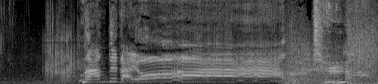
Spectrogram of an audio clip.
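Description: A young man cries out in anguish, shouting loudly.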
